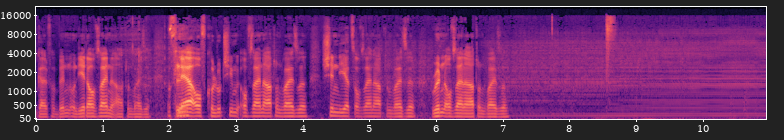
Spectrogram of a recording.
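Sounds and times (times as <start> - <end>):
speech: 0.0 - 7.3
power drill drilling from the floor above: 1.2 - 2.4, 3.4 - 10.9.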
